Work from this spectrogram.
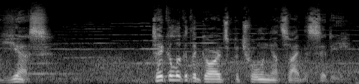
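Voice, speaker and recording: A man voicing a stern but fair military guard captain in a video game, earnest and deliberate. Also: mid-range voice, sing-song, soft background music, close to an everyday voice.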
